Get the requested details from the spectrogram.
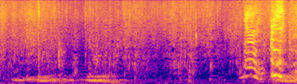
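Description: Walrus giving low, rumbling grunts, then a rough, sweeping bellow that rises and falls.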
